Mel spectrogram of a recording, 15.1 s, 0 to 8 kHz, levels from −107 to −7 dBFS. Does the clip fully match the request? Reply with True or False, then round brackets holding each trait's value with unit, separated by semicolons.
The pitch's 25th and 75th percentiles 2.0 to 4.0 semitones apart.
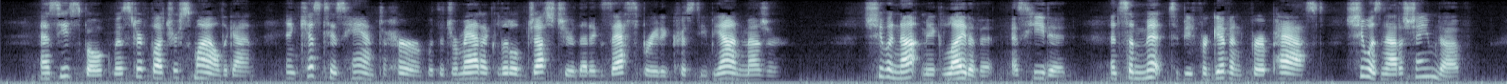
False (4.4 semitones)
